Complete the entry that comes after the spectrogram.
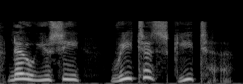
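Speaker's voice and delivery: a touch of trembling triumph, high-pitched; quiet triumph. A narrator's reading. Hermione revealing Rita Skeeter's secret, with quiet triumph. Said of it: "voice trembled with quiet triumph".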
